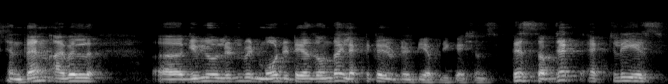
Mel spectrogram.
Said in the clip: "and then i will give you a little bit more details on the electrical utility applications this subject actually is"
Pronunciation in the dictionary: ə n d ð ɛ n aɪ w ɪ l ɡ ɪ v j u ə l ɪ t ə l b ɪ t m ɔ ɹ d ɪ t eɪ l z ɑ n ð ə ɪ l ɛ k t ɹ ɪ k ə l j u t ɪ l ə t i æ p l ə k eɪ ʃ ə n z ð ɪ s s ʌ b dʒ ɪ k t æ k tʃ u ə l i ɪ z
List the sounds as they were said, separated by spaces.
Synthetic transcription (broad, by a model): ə n d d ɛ n aɪ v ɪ l ɡ ɪ v j u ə l ɪ t ə l b ɪ t m ɔ ɹ d ɪ t eɪ l z ɑ n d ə ɪ l ɛ k t ɹ ɪ k ə l j u t ɪ l ə t i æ p l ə k eɪ ʃ ə n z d ɪ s s ʌ b dʒ ɪ k t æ k tʃ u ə l i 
